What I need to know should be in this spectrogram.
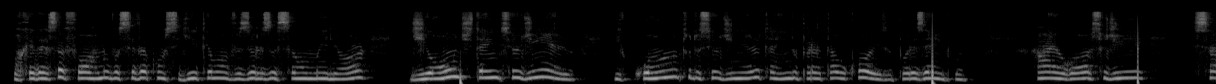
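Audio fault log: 4.60–4.63 s, 9.32–9.35 s, 11.38–11.40 s: loud pop. Three single sharp pops, each about 20 ms, sitting well above the speech, roughly 15 to 20 dB hotter (the middle one loudest), while the talking carries on underneath. Likely a voltage spike from a plug, switch or static.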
